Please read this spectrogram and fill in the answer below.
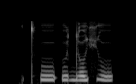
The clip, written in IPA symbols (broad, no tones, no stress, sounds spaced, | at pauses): t̪ʰ u ʔ u d o ç u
